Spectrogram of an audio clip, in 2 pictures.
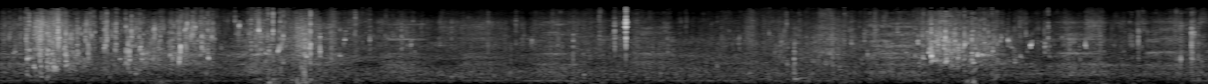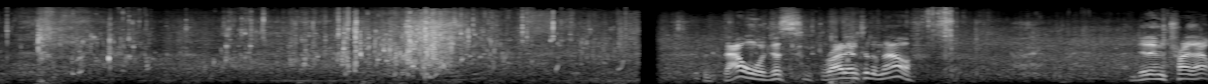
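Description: River water rushes and gurgles close by.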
